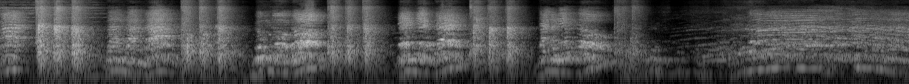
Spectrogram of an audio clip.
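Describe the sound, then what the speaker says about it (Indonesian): A standing classroom audience claps in a few short rhythmic bursts separated by brief pauses, with voices chanting along, and a steadier wash of clapping at the end. "Tepuk tangan."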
